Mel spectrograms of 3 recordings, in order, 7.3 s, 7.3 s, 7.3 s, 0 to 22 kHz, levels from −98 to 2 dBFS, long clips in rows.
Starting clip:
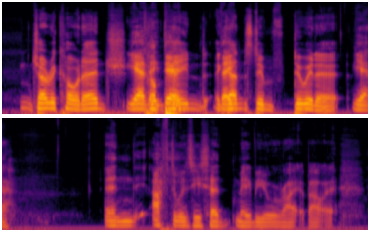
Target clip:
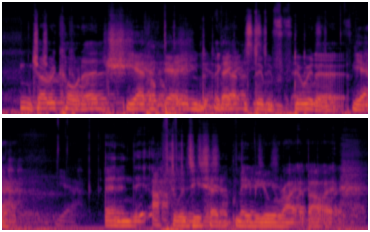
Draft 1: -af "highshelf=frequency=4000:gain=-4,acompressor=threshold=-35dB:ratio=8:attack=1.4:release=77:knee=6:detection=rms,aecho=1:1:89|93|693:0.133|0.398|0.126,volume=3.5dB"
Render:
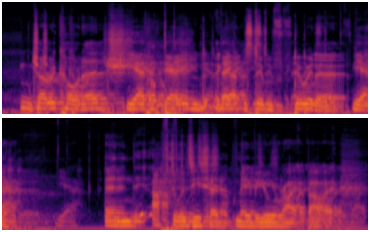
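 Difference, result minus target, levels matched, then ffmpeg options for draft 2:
downward compressor: peak gain reduction −6.5 dB
-af "highshelf=frequency=4000:gain=-4,acompressor=threshold=-42.5dB:ratio=8:attack=1.4:release=77:knee=6:detection=rms,aecho=1:1:89|93|693:0.133|0.398|0.126,volume=3.5dB"

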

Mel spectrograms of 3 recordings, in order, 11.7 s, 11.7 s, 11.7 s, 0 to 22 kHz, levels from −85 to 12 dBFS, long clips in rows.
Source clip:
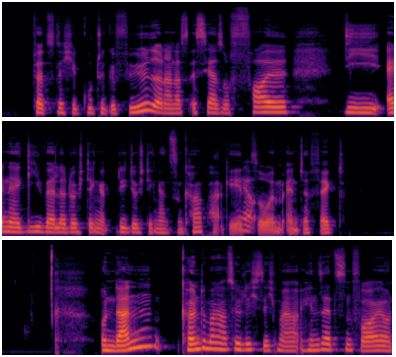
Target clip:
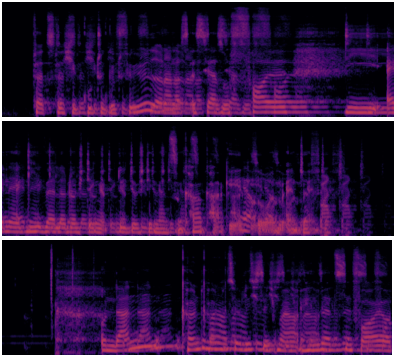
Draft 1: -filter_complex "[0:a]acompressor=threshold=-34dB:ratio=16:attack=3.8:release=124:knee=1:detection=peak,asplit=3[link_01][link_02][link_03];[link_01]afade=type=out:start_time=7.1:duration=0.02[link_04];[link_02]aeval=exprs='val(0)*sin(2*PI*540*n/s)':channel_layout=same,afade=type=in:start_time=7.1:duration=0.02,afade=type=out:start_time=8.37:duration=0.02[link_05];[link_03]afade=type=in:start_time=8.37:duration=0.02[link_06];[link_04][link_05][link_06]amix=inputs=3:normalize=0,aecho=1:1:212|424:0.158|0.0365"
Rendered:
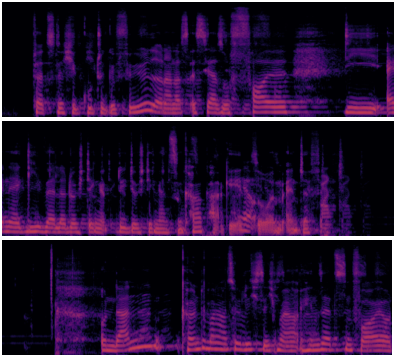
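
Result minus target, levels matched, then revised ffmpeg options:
echo-to-direct −8.5 dB
-filter_complex "[0:a]acompressor=threshold=-34dB:ratio=16:attack=3.8:release=124:knee=1:detection=peak,asplit=3[link_01][link_02][link_03];[link_01]afade=type=out:start_time=7.1:duration=0.02[link_04];[link_02]aeval=exprs='val(0)*sin(2*PI*540*n/s)':channel_layout=same,afade=type=in:start_time=7.1:duration=0.02,afade=type=out:start_time=8.37:duration=0.02[link_05];[link_03]afade=type=in:start_time=8.37:duration=0.02[link_06];[link_04][link_05][link_06]amix=inputs=3:normalize=0,aecho=1:1:212|424|636:0.422|0.097|0.0223"

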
